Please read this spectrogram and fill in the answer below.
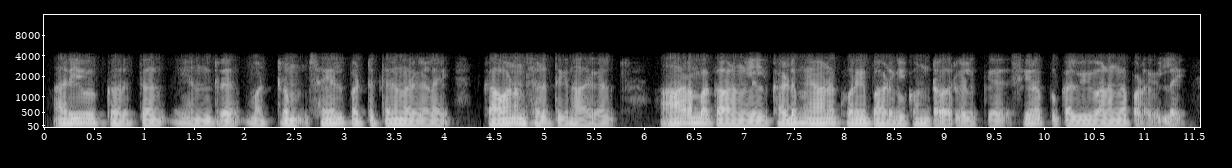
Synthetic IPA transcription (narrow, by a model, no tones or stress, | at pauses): ʔɐ̰ɾɪʋɯkːɐɾɯt̪ːɐlɛndrɯmɐʈrɯmsɛjɐlpɐʈːɯt̪ːɪnɐʋɐɾɣɐɭɐɪ | ɡ̥ɐʋɐɳɐmsɛlɯt̪ːɯɣɪnaːɾɣɐɭ | aːɾɐmbɐkːaːlɐŋɡɐɭɪlkɐɽɯmɐjaːnɐkʊrɐɪp̬ːaːɽɯɣɐɭkɔɳdrɐ̰ʋɐ̰ɾɣɐɭɯkːɯsɪrɐpːɯkːɐɭʋiʋɐlɐŋɡɐpːɐ̰ɽɐ̰ʋɪ̰lːɐ̰ɪ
